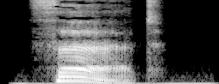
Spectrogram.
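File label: "third", English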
